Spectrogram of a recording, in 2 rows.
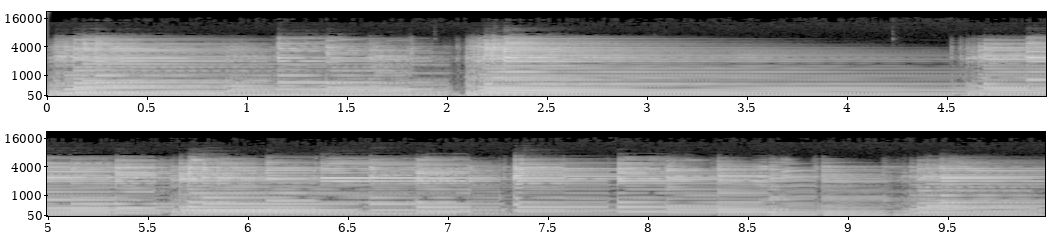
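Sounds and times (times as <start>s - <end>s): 
clean electric guitar on a single-coil neck pickup through an amp, strummed chords: 0.0s - 9.9s.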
